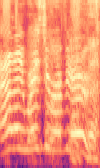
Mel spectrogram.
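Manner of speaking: high, loud nagging call; mock call. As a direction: shout the demand down the phone, teasing. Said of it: "I'll be like".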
